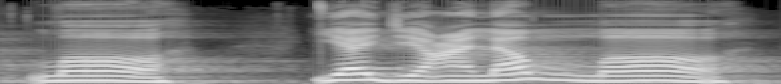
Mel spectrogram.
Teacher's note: Lam pada lafaz Allah dibaca secara tafkhim sebab huruf sebelumnya barisnya fathah. Maka bacanya ditebalkan.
